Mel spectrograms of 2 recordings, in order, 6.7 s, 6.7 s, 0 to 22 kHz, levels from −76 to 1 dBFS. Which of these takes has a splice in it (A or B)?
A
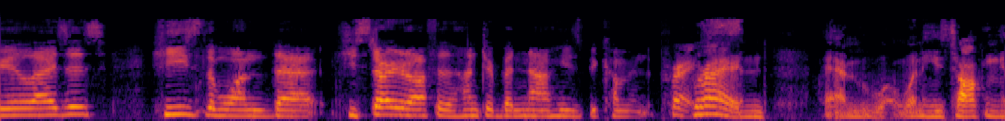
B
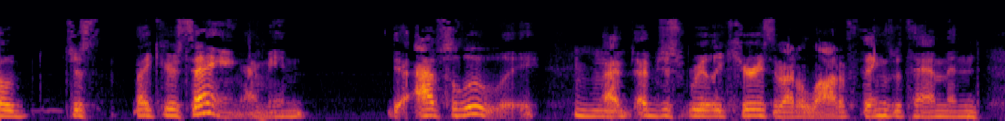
A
